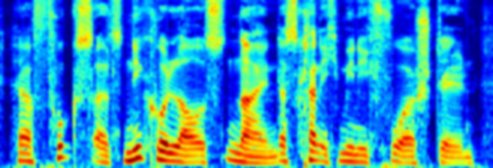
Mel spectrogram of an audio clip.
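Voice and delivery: loud, high-starting grumble of disbelief; Borstel grumbling. A narrator's reading. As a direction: balk sulkily at the idea. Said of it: "maulte Borstel".

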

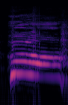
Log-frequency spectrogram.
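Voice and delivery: a joyful cheer; hammed-up happy cheer. Fox cheers.

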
